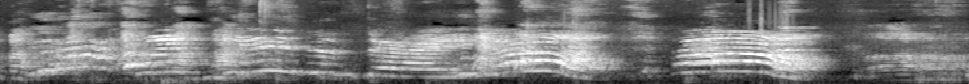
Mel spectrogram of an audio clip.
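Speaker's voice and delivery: very high, loud, drawn-out cries; wailing plea. Acted. Stuck boy begs teasing Daddy, wailing. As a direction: wail for help in desperation.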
